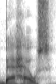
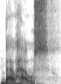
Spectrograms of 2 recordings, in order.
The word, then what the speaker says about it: Bauhaus: something like similar to bear house bear house sorry very bad pronunciation bauhaus or anything of the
